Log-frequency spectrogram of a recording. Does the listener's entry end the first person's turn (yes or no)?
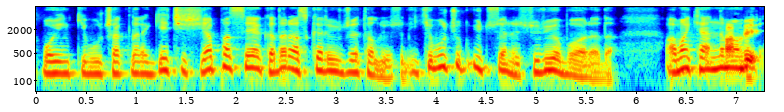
no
